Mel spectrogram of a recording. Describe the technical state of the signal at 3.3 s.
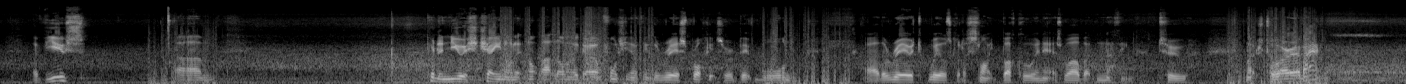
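At 3.3 s the signal plays through cleanly, with no dropout, distortion, glitch or other audible fault at that moment.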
